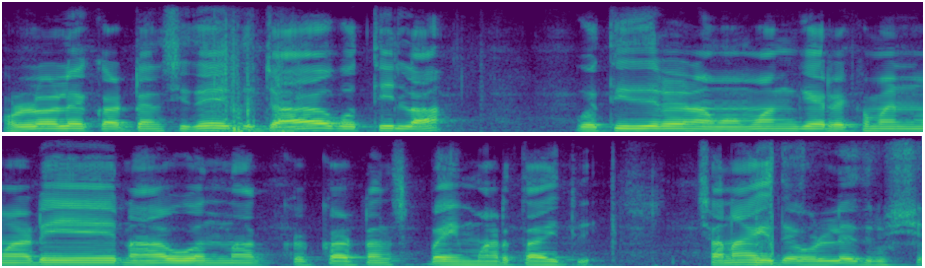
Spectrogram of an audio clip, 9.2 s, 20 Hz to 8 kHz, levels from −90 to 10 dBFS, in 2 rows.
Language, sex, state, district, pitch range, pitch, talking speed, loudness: Kannada, male, Karnataka, Shimoga, 125-135 Hz, 130 Hz, 135 wpm, -14 LUFS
